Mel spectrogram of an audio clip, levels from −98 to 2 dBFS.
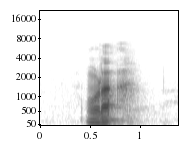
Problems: echo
